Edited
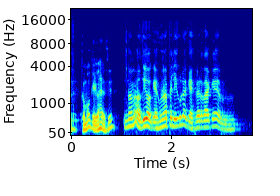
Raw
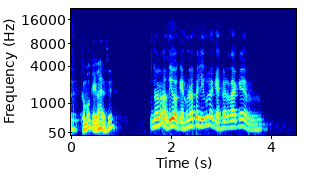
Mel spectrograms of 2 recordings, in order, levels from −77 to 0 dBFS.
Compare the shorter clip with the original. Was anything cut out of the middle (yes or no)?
yes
